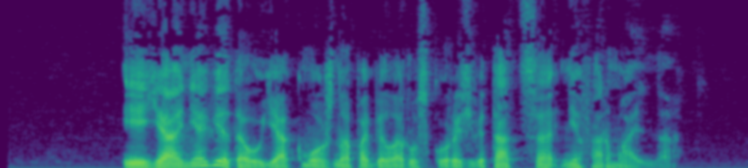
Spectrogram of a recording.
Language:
Belarusian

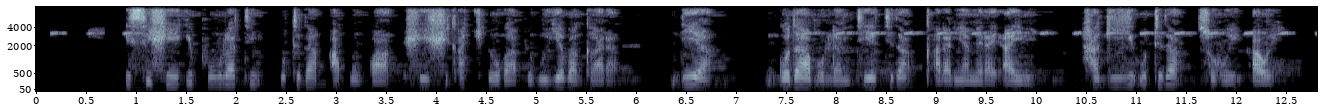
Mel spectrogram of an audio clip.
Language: Wolaytta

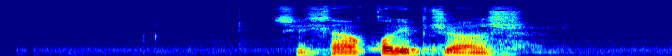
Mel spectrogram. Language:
Kabardian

